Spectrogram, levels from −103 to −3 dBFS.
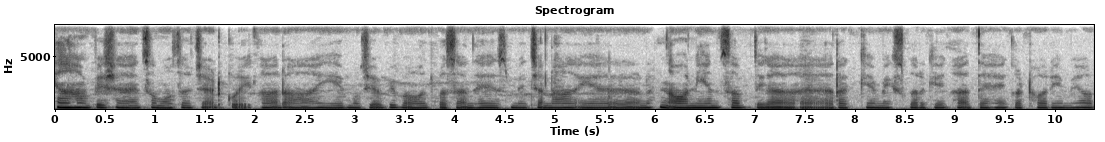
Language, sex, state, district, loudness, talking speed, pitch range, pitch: Hindi, female, Uttar Pradesh, Deoria, -18 LUFS, 190 wpm, 200-215 Hz, 205 Hz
